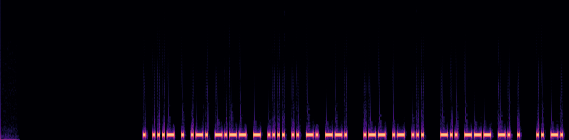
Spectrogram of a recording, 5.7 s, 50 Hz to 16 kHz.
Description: Morse code, heard as a keyed tone, about 50 wpm, 700 Hz. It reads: EVERYTHING WAS DONE IN
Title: Sentences from Top 1600 Words 50wpm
